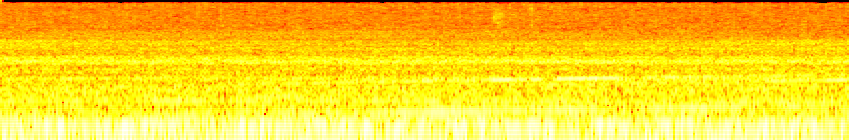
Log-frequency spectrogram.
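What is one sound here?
The traction motors of an electric commuter train whine, rising in pitch.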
